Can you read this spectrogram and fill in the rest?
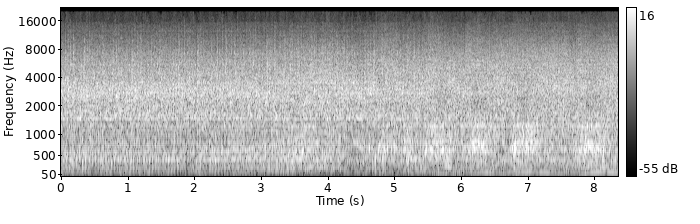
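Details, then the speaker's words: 1963 Buick Special, first start after years sitting, gas poured in the carb, oil pressure unknown: idles with a loud, busy clatter from the top end riding over the exhaust; oil looked good. "I do not know what we have for oil pressure. Boy, there's not a lot of There's a lot of noise in that upper part."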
